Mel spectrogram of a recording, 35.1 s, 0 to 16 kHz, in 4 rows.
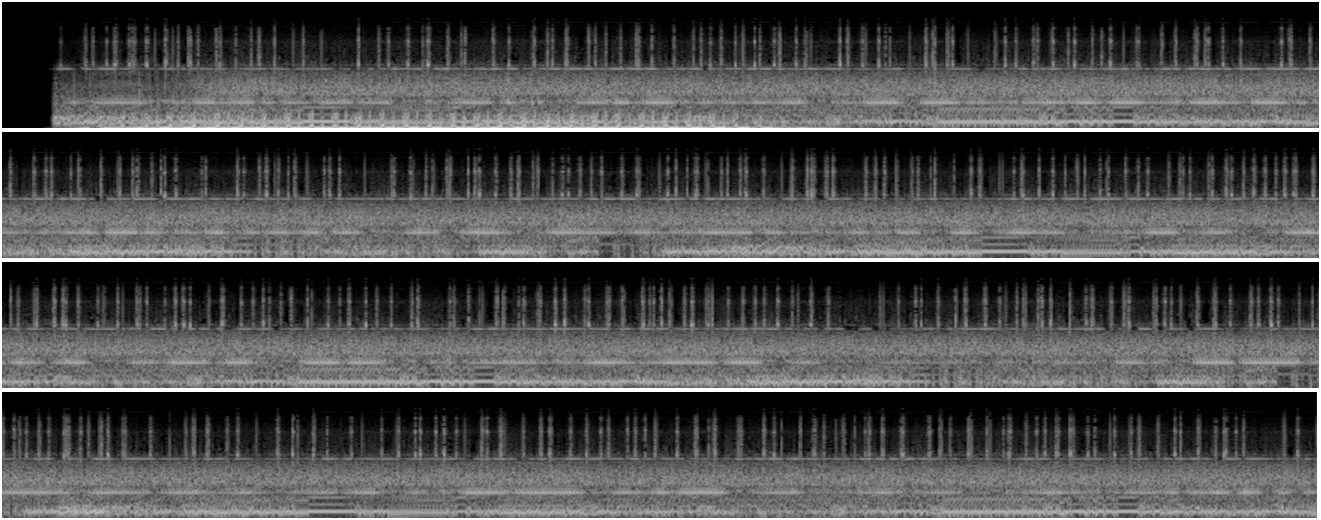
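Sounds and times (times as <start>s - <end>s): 
feedback noise: 0.4s - 35.1s.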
